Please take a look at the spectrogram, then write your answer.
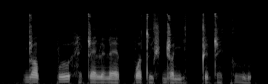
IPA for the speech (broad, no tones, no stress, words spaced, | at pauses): ɖɒ pːuhɛ̤ʈɛlɛ ɳɛpːɔtṳsʲ ɖɔnʲṳtːɛʈɛ̤ kṳ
